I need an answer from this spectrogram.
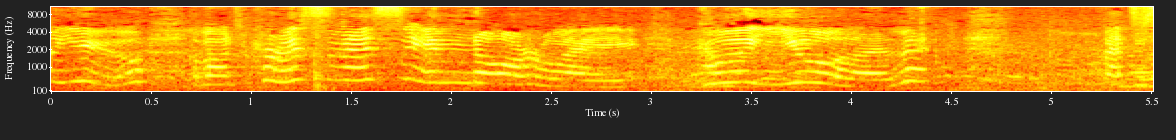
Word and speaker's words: God Jul: God Jul.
